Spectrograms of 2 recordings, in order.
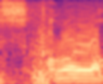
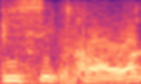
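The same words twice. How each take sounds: First: The word ends without a clear k sound. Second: The word ends with a clear k sound. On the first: "Lok atau loh?" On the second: "Lok atau loh?"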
